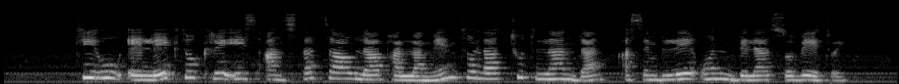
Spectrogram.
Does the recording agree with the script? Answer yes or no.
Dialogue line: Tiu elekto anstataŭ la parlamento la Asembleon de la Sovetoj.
no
